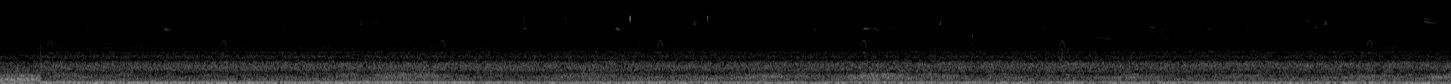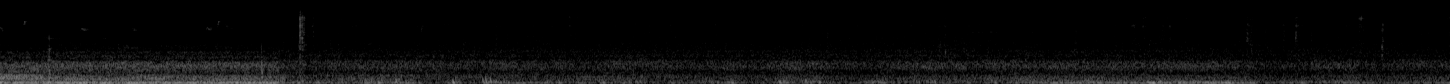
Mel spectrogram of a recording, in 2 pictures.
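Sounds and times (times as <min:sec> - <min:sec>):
small birds chirping: 0:00.0 - 0:17.4
steady low rumble: 0:00.0 - 0:27.1.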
